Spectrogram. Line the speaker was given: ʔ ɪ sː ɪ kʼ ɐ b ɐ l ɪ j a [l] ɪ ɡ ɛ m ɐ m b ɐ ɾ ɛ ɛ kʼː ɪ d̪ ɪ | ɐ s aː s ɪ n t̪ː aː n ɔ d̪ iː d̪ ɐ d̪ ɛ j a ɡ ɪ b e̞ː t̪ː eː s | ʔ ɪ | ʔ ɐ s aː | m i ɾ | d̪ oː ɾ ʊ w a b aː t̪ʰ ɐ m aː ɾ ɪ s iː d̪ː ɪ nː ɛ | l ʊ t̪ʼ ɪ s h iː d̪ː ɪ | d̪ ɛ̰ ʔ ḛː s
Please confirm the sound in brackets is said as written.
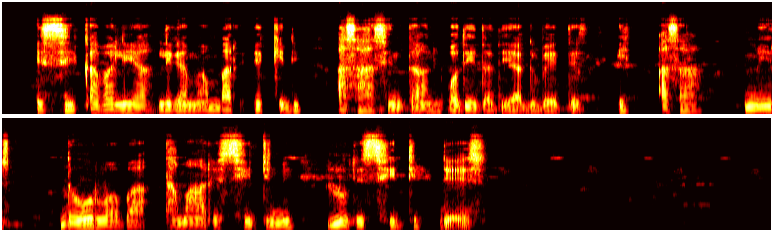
yes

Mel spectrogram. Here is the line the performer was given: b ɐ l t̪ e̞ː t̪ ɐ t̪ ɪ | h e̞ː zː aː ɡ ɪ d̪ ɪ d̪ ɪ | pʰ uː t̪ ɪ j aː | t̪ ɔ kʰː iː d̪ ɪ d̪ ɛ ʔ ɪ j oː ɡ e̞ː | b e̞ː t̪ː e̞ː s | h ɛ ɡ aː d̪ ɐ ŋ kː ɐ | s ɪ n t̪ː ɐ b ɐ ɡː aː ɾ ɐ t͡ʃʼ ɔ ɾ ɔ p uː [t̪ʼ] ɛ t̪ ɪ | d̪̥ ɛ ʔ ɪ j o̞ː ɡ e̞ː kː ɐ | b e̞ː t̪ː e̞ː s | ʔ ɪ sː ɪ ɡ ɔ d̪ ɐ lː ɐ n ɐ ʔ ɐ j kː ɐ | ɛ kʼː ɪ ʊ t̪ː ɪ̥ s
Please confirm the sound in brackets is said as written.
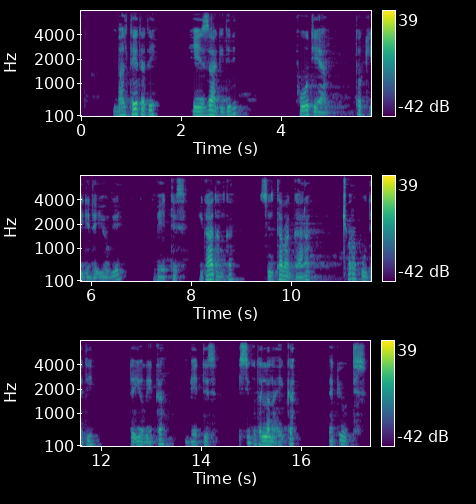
no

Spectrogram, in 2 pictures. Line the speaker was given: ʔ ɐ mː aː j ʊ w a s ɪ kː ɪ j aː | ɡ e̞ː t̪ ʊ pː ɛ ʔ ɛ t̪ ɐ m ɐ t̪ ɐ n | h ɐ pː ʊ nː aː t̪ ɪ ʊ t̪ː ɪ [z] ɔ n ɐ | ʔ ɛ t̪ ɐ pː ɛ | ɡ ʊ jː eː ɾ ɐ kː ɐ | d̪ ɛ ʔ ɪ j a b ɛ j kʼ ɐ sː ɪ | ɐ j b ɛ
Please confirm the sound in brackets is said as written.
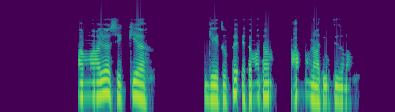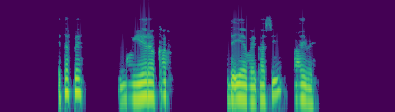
yes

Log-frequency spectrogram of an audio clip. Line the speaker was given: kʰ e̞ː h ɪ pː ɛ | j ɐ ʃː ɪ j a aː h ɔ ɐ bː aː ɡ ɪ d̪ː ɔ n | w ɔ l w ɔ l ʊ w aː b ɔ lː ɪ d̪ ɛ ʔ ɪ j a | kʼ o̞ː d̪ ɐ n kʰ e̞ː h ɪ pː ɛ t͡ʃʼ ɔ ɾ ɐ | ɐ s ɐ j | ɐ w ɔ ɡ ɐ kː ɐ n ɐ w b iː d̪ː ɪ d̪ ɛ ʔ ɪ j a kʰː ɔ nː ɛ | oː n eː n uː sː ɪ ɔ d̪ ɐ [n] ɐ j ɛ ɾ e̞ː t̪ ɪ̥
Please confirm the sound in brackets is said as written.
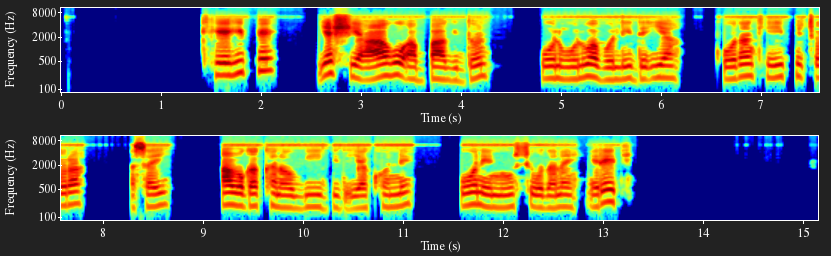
yes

